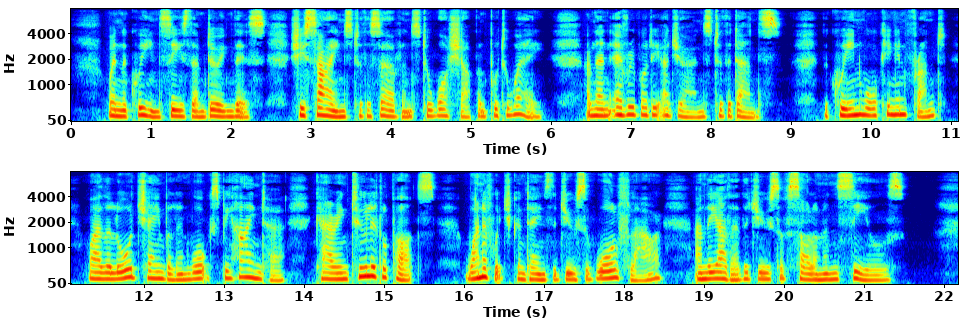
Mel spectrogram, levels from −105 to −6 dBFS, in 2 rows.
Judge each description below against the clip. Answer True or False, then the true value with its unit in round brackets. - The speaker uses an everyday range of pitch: True (3.6 semitones)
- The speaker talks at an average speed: True (155 wpm)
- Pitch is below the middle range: False (165 Hz)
